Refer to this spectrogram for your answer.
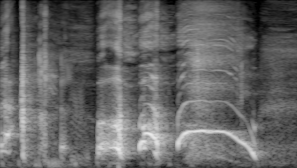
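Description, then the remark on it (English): Several harsh coughs after sniffing smelling salts burst out in quick succession, followed by a strained, drawn-out vocal groan that slides downward in pitch and fades. “I realize I can't smell that without coughing.”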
